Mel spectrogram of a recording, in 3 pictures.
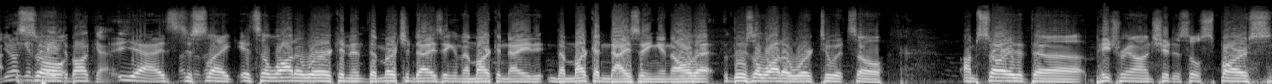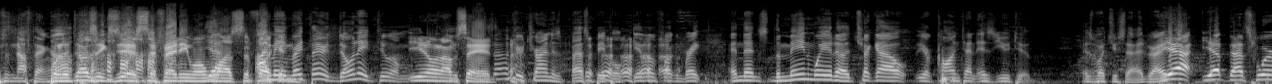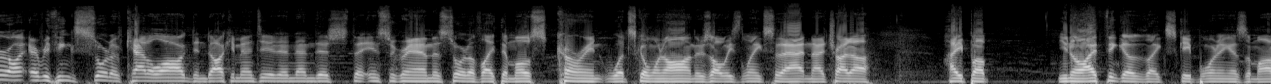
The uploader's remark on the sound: We record live and on site at CoCoc bar and grill, new local Mexican restaurant located in the heart of Biddeford, Maine.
